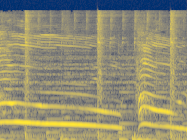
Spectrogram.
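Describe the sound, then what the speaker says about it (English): A dog in a live-action children's show howls in long, drawn-out rising and falling tones, loud and sustained over steady background music. "howl, howl."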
